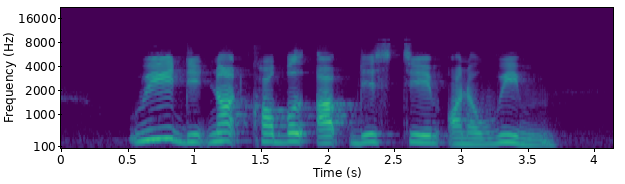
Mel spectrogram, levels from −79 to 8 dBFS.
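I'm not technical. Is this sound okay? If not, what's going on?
Yes, nothing in this recording stood out as a problem when I listened to it.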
